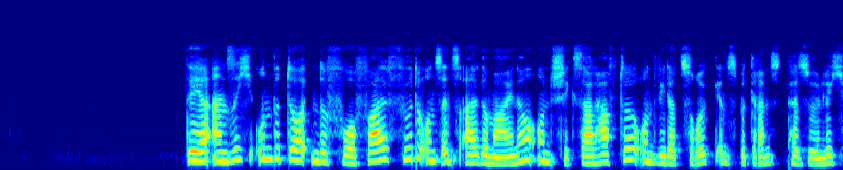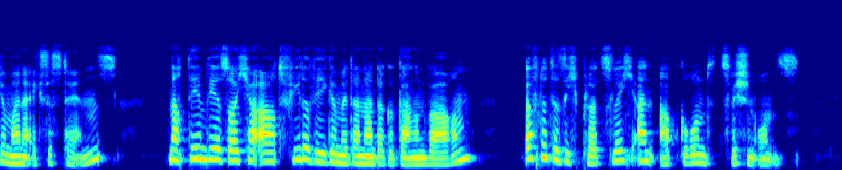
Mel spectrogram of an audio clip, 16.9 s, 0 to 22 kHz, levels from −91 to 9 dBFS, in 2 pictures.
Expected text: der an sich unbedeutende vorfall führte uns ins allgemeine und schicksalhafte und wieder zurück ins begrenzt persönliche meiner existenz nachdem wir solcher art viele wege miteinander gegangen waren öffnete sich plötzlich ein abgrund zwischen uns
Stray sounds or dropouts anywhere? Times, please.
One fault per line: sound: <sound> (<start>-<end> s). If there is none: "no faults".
no faults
